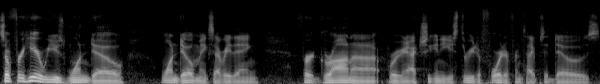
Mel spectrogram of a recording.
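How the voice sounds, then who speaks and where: In a very clean recording with a silent background, a man with an American accent talks very fast at a very deep, low pitch. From Connecticut, US. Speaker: chef and restaurant owner. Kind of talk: casual interview chat. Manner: animated.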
